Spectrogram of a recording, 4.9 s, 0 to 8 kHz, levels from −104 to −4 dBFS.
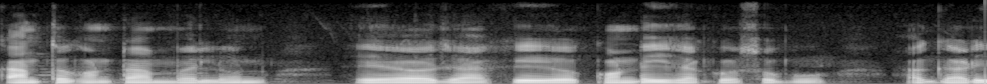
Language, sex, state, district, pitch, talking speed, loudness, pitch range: Odia, male, Odisha, Malkangiri, 95 Hz, 145 wpm, -21 LUFS, 95-100 Hz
